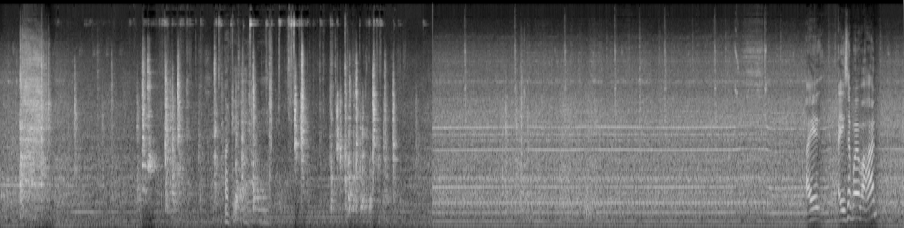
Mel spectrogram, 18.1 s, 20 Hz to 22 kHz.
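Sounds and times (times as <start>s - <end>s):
diesel engine idling: 0.0s - 18.0s
knocks and clatters: 0.4s - 8.7s.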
